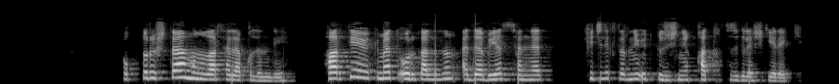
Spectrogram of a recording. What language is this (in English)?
Uyghur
